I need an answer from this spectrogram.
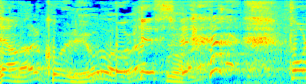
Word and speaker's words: Coelho: Je prononce bien ? Pas mal. Comment on dit bien ? Pas mal, Coelho.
